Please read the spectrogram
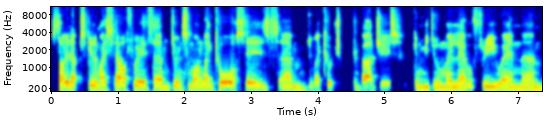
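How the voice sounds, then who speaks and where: A man with a Welsh accent talks at a moderate pace with hardly any pauses. His medium-pitched voice is monotone and flat. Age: 20s. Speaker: professional rugby player. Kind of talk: video call introduction.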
